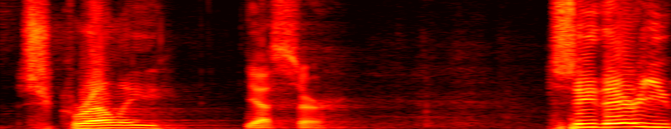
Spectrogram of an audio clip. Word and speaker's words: Shkreli: Carolina uh thank you Mr chairman is it pronounced scy yes sir see there you can answer some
